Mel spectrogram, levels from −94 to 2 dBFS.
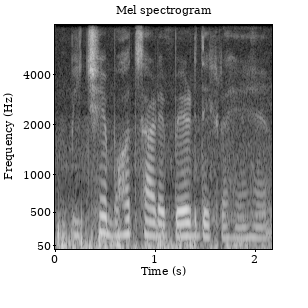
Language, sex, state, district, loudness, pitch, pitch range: Hindi, female, Arunachal Pradesh, Lower Dibang Valley, -20 LUFS, 175 Hz, 155-190 Hz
